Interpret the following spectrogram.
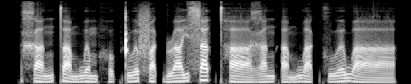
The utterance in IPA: x a˨˩˦ n t̪ a˨˩˨ m w ə˨˩ m h o˨˩ k̚ ʈ u˧˥ ə̯ f a˨˩ k̚ ɹ a˧˥ j s a˦˥ t̚ t̪ʰ aː˨˩ ɣ a˧ n ʔ a˨˩˦ m w a˨˩ k̚ x u˧˥ ə̯ w aː˨˩

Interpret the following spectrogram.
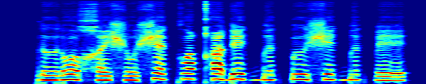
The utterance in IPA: ɾ ɯ˩ ɾ o˥˩ χ e˩ ʃ o˩ ʃ ɛ˥˩ k o˥˩ qʰ ɘ˥˩ ɗ e˥˩ ɡ͡b ɘ˥˩ k͡p ɯ˥˩ ʃ e˥˩ ɡ͡b ɘ˥˩ k͡p e˩

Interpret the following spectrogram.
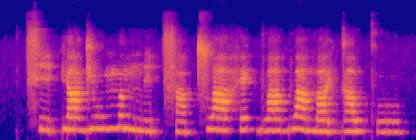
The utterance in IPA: t͡sʰ i˨ ʔ p j a˧ ɡ j u˦ m ə˥˧ m n̪ i˨ ʔ t͡sʰ ã˨ p̚ t͡s w a˥˧ h e˦ k̚ ɡ w a˦ b w a˥˧ m a˧ j ɡ a˦ w kʰ u˧

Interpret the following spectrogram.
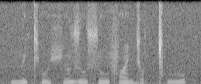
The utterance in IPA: n ə̃ cʰ u ç õ z u s ũ f ɑ̃ ɟ ɔ ǀʰ u

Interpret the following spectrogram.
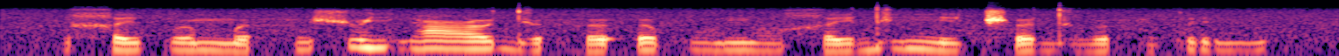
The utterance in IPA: χ i˩˧ p ɵ˩˧ m ə˩ h ə̤˧˥ ʃ ʏ˥ j i̤˧˥ ʕ ɵ˧˥ d ʏ˩˧ h ə˩˧ ʔ ə˧ p ɔ̤˧ n ɔ̤˧ χ i˩˧ d i̤˥ n i˧ t͡ʃʼ ə˧˥ dʱ ɵ˧˥ h ə̤˧ p r i̤˥

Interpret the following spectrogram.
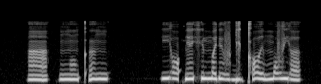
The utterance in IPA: ã˨ | ŋ õ˨ kʼ ə̃˦ ŋ | j ɔ˦˨ ʔ ɾʲ ã˦ xʲ ə̃˦ m ɐ˦ ɾʲ o˨ v ɡʲ ɯ˨ kʼ ɔ˦˨ ɪ̯ m ɔ˦ v j ɐ˨

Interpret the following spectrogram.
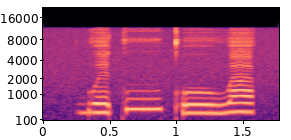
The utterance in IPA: ɡʷ ɛ˨ k uː˦ kʼ oː˨ w a˦

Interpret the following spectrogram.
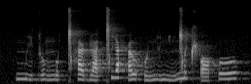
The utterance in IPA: m i˧˩˧ d o˩˧˩ ŋ o˧˩˧ ǀʰ a˧˩ ɖ a˧˩˧ ǀ i˦˥ ħ ɯ˩˧˩ χʷ i˩ ɲ ɯ˧˩˧ ɲ i˩ ŋ͡ǀ ʊ˦˥ t͡ʃʼ ɔ˩ x o˦˥

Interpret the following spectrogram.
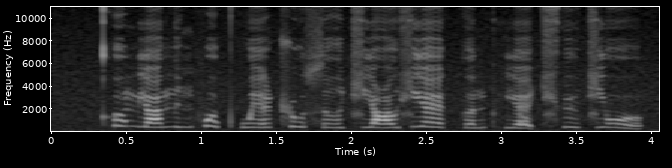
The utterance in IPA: kʰ ɤ˥ m j ä˧˥ n̪ i˧˥ ŋ f ɤ˥˩ pʰ w e˧˥ ɪ̯ ʈ͡ʂ u˥˩ s ɹ̩˧˥ t͡ɕ j ɑ˧˥ ʊ̯ ɕ j ɛ˥˩ k ə˧˥ n pʰ j ɛ̰˨˩ t͡ɕʰ y˥˧ t͡ɕ j o˥˩ ʊ̯

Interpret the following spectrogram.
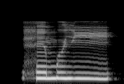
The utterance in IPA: h ẽ m ɯ j i

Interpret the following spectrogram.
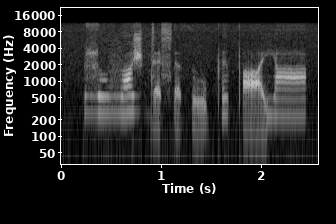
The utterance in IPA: ɮ u v ɒ ʒ d ɛ̰ s ɾ ə̰ θ ṵ pʼ ɪ pʼ ɑ̰ j ɑ

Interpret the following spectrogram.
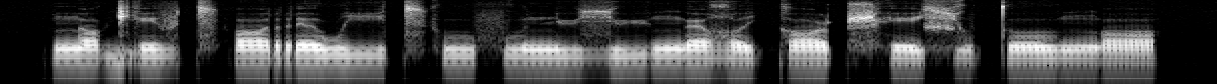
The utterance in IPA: n ɔ ɡ j e v t͡sʼ ɔ r ə w i t͡sʼ u f u n y z y ŋ œ ʁʷ i k ɔ ʈ͡ʂʰ e ɕ u t̪ o u̯ ŋ ɔ

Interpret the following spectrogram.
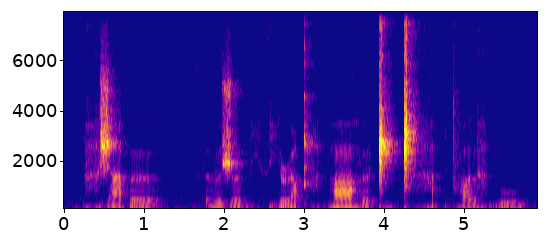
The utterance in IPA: p a̤˩˥ ʒ a˩˥ p ɵ˥˩ | θ ɵː˩ ʒ ɵ˧ bʱ i̤˧ θ i̤˥ ɹ ɵ˧ qʰ a̤˧ bʱ ɒː˥ ɦ ɵ˩˥ ǁ i̤˥ ǁ a̤˩˥ | dʱ ɒ˧ l a̤˥ bʱ u˥˩

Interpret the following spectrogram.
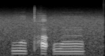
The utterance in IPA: w u˦˨ pʰ ä˦ ʔ w ũ˦

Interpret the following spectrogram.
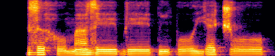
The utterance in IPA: z ə˦ h o˧ m ã˦ z eː˦ b eː˧ p ĩ˧ p oː˧ j ɛ˦ t͡ʃ oː˦

